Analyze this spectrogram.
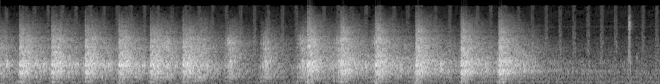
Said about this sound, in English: Fireworks or gunshots, I don't know which. That's a weird time for fireworks, isn't it?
